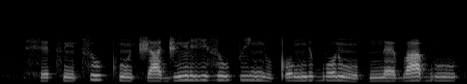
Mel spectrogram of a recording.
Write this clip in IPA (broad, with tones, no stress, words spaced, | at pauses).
hɪ˨t͡sĩ˨ t͡su˦ kʰũ˨t͡ʃa˨ d͡ʒĩ˦ɾiː˦zu˦ pi˦ɲu˨kʼo˦ŋɪ˦ bo˦ɾũ˨ | nɛ˨ba˦bu˦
